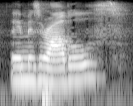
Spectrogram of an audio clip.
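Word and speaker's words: Les Misérables: Again, funny, I was just discussing with some family members my deep love of Les Miserables, Les Miserables, for those of you who don't actually know how to say it.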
